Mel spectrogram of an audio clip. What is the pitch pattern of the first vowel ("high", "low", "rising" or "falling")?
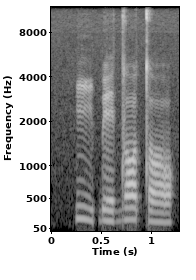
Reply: falling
